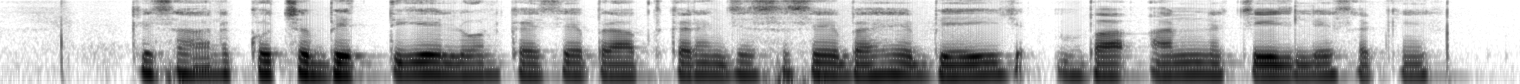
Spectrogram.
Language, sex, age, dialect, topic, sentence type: Hindi, male, 18-24, Awadhi Bundeli, agriculture, question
